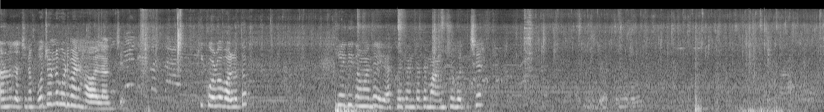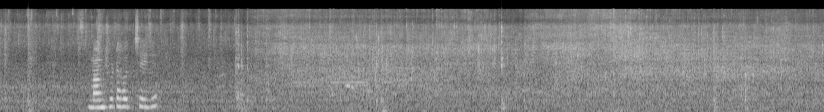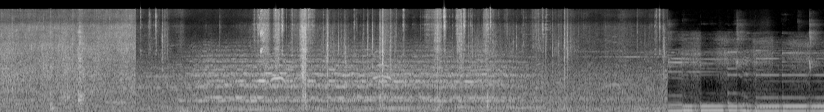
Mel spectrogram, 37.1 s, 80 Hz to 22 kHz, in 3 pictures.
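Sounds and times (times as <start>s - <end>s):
meat sizzling in a frying pan: 7.8s - 26.8s.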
